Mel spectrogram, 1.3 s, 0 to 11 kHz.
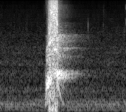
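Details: ['An 8-year-old female poodle barking while chewing imaginary gum; one short, sharp, loud bark, then quiet.']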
